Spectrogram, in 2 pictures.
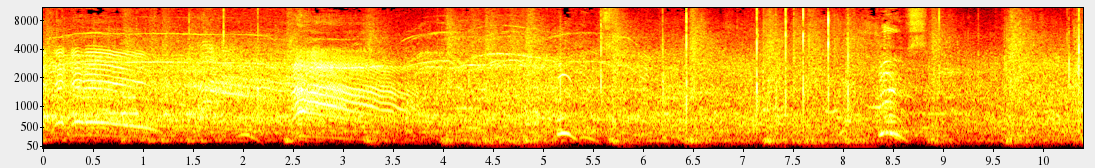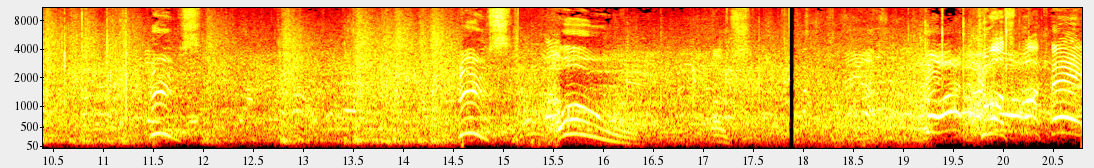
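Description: Football crowd in a stadium stand: many voices chanting together near the start, then steady crowd noise with single fans shouting and a few sharp knocks.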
